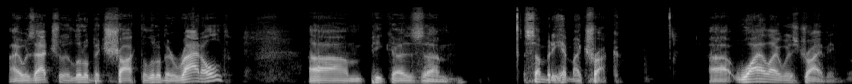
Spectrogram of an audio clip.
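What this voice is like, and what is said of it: Strained, fading voice. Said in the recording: “I'm going to clear my throat because I'm losing my voice... Maybe it's because I let out a little scream earlier today.”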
